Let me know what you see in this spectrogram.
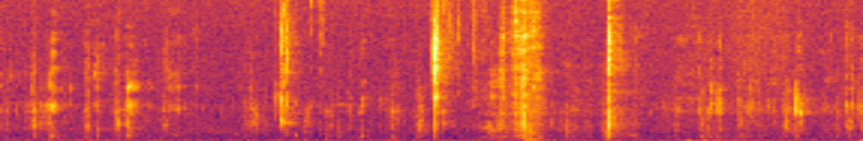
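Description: Close-miked eating sounds: a piece of food dipped in chutney and put in the mouth, then chewed, with scattered wet smacks and clicks of the lips and mouth. The loudest smacks come about three and a half to four seconds in.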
